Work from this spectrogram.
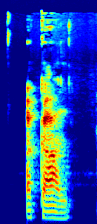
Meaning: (noun) 1. famine; scarcity 2. an inopportune time 3. timeless; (adjective) untimely, unseasonable, inopportune, premature
- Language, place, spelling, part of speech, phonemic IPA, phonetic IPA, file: Hindi, Delhi, अकाल, noun / adjective, /ə.kɑːl/, [ɐ.käːl], LL-Q1568 (hin)-अकाल.wav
